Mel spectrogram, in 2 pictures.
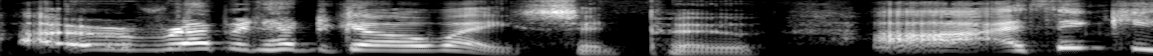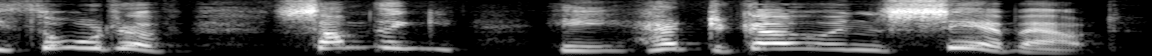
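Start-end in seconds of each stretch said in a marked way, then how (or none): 0.0-1.3 high, quick, hesitant bear voice; Pooh's voice. Acted. Pooh voiced in story. 2.2-5.7 high, quick, hesitant bear voice; Pooh's voice. Acted. Pooh voiced in story.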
